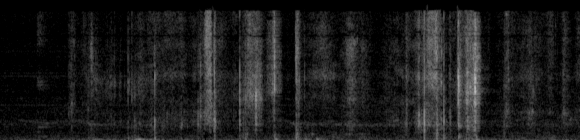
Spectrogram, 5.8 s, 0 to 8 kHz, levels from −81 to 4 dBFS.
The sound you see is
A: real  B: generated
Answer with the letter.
A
